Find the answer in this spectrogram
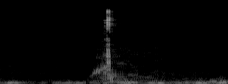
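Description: Golf driver striking a ball off the tee: a single sharp crack about a second in.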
